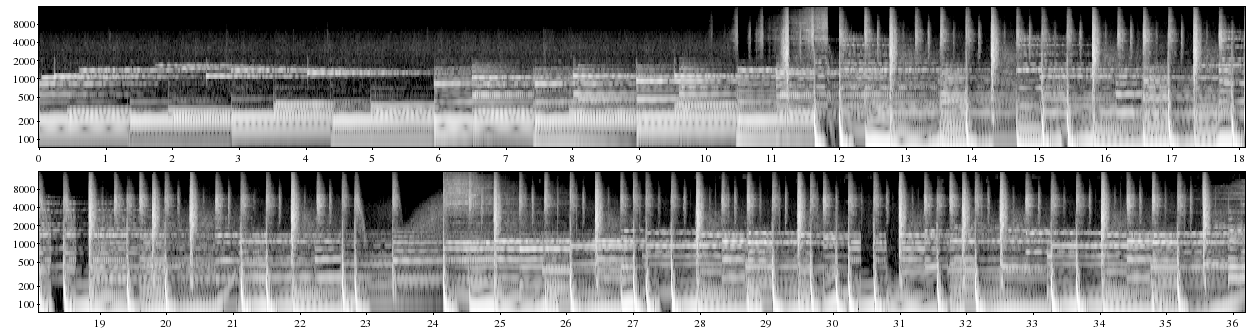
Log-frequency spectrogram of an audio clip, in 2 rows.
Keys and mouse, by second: 1.5 double click, 11.7 ctrl+click, 12.8 ctrl+click, 14.5 alt+click, 18.5 alt+click, 21.0 alt+l, 21.2 ctrl+click, 22.7 ctrl+click, 25.4 alt+click, 28.2 alt+click, 32.3 alt+click, 34.4 alt+click.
